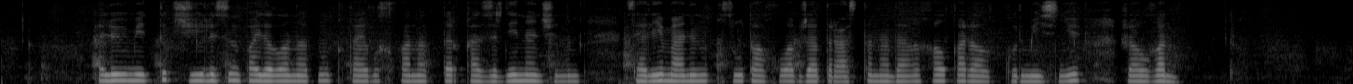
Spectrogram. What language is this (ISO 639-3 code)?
kaz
